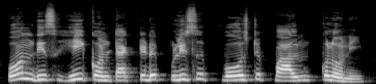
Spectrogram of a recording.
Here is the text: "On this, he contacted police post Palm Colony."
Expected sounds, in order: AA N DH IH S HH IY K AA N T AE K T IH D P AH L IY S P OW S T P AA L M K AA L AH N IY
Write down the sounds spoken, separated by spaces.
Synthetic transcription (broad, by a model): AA N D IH S HH IY K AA N T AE K T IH D P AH L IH S P OW S T P AA L M K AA L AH N IY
